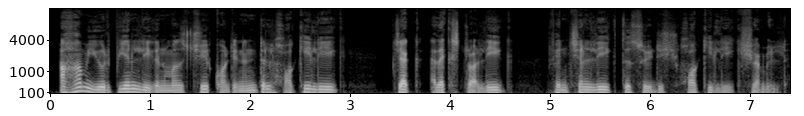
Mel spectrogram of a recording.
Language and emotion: Kashmiri, neutral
